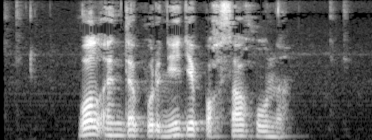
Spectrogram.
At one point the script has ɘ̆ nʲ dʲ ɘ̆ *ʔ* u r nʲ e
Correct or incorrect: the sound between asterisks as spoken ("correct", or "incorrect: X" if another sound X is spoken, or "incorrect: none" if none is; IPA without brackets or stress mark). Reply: incorrect: p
